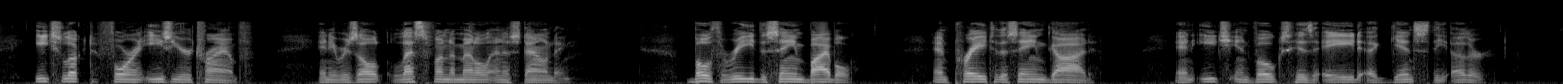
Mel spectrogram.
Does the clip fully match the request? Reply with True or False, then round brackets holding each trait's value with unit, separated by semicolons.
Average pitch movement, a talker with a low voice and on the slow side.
False (2.2 semitones; 110 Hz; 125 wpm)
